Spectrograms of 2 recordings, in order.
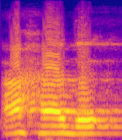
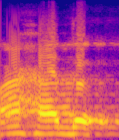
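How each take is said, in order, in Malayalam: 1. അവസാന വ്യഞ്ജനം കേൾക്കാവുന്ന ഒരു കുതിപ്പോടെ വിടുന്നു. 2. അവസാന വ്യഞ്ജനം കേൾക്കാവുന്ന ഒരു കുതിപ്പോടെ വിടുന്നു.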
